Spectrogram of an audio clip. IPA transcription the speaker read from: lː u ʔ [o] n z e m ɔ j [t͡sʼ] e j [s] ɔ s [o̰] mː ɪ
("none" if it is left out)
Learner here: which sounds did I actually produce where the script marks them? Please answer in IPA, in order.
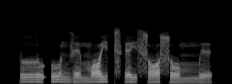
u, t͡sʼ, s, o

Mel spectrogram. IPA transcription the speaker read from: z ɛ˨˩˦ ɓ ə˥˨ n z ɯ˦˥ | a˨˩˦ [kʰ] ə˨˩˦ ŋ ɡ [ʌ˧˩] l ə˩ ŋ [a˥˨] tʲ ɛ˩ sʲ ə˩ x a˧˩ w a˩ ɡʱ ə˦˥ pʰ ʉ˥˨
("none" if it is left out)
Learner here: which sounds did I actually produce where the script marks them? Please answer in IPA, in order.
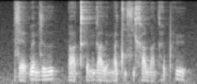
kʰ, a˧˩, a˧˩

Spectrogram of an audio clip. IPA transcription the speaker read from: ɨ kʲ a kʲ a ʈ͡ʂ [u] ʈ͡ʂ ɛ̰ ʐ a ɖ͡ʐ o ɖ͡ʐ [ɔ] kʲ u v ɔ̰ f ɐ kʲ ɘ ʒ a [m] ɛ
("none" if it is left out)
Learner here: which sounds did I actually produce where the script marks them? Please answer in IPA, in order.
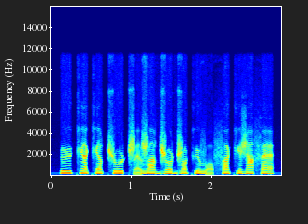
u, ɔ, f

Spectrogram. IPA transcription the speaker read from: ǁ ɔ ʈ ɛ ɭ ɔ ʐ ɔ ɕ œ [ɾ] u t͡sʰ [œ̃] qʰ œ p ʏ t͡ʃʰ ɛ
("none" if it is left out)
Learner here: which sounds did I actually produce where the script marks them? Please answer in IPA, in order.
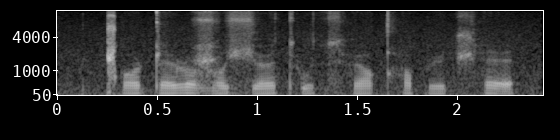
tʼ, œ

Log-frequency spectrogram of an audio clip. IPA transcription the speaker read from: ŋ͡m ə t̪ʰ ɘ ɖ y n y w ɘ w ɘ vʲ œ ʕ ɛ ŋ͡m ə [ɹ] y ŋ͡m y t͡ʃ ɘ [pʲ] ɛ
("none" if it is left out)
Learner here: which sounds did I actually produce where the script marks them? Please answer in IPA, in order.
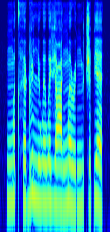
ɹ, pʲ

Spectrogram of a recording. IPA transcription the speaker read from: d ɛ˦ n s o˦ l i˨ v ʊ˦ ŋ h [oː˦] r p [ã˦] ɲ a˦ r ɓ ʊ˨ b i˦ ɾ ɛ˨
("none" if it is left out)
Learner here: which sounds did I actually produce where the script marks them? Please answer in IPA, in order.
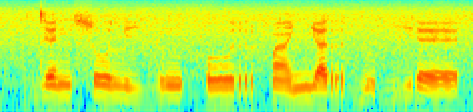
oː˦, ã˦

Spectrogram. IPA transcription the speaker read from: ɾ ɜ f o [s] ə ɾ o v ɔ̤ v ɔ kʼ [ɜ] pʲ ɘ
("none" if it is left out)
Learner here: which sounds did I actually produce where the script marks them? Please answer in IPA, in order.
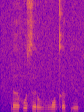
s, ɜ

